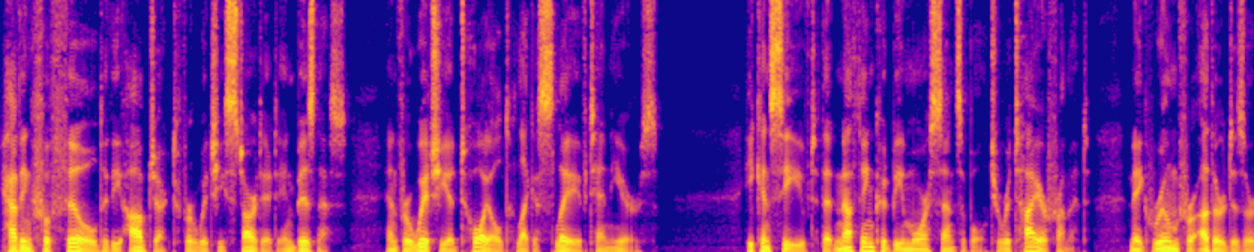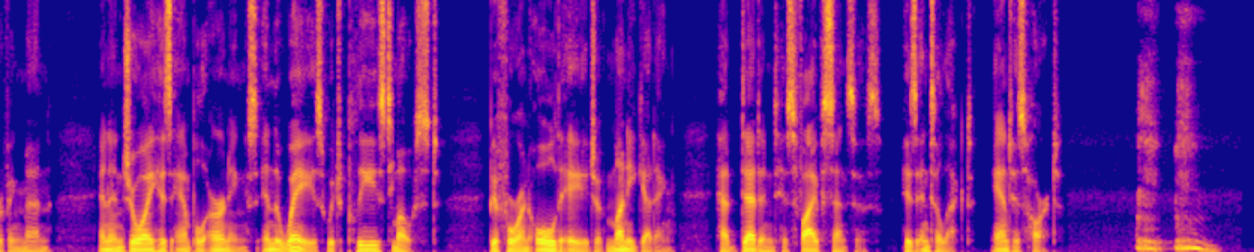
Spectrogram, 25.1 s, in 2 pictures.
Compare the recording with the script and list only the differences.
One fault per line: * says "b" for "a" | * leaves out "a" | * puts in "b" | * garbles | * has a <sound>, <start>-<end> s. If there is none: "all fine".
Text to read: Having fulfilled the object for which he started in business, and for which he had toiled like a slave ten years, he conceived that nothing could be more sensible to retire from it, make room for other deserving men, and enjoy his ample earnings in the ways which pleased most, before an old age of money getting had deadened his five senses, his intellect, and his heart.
* has a throat clearing, 23.9-24.8 s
